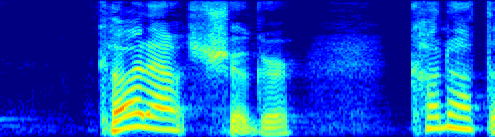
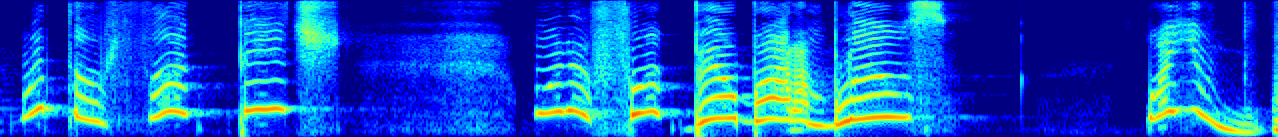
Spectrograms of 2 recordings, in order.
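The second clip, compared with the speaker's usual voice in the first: very high, strained put-on voice; mock outraged outburst; 14 semitones higher, slower than usual. Outburst after the door slams, mock outraged squeal. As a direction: squeal it in exaggerated disbelief.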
